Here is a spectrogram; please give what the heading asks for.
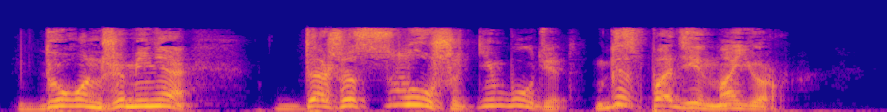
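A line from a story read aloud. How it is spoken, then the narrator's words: Indignant, restrained near-shout. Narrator (Russian): От возмущения Верт чуть не закричал, но вовремя спохватился и убавил громкость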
